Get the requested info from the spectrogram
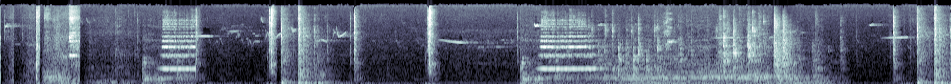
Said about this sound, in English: Select a sound for when your door closes.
